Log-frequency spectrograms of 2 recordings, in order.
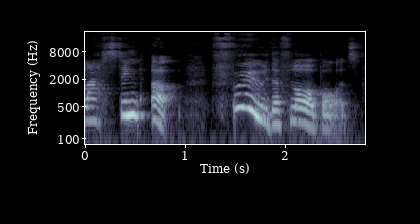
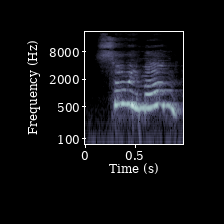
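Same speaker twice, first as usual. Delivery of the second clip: yell; 5 dB louder than usual. A narrator's reading. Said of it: "yelled Laura".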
